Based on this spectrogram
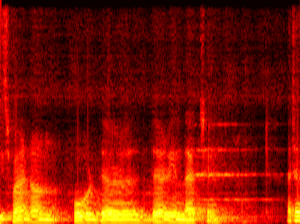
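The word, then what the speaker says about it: Lecce: सो how much monthly a student usually spend on food there in लेचे। अच्छा, city का नाम लेचे है, pronounce अपना ठीक करना, ठीक है तो फूड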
